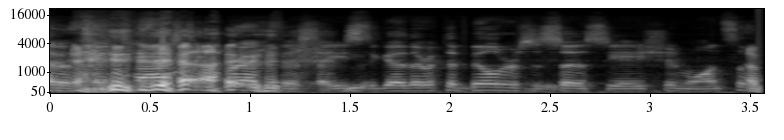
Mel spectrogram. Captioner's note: laughing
